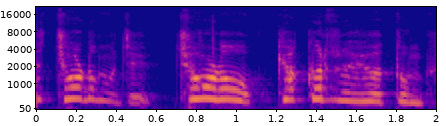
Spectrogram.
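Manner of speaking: high, loud protest to be let go; struggling yell. Acted. Wing yells at his boss to let him go, loud. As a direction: yell as you are dragged away.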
